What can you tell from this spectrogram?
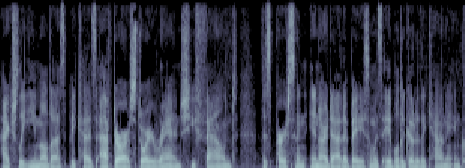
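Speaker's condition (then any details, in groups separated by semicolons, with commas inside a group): No condition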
